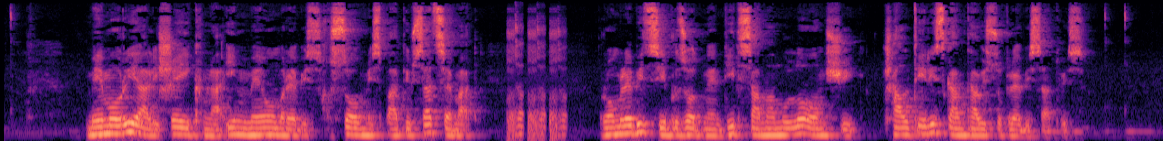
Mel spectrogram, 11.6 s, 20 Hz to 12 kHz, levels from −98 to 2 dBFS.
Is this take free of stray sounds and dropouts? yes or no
no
